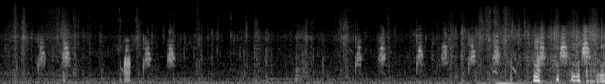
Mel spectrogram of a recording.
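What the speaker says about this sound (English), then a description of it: "These bigger ducks just love grazing." Ducks quack in short, scattered calls, some near and some farther off, growing busier and louder toward the end.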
